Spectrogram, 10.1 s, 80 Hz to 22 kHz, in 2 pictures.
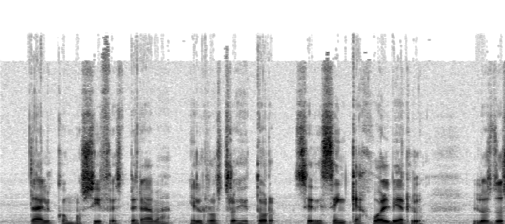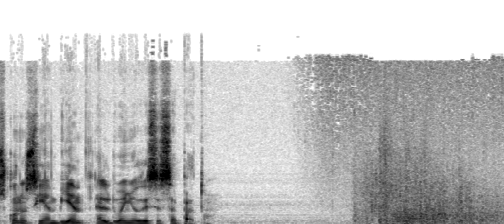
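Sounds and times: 
speech: 0.3 - 7.3
thunderclap: 8.2 - 10.0.

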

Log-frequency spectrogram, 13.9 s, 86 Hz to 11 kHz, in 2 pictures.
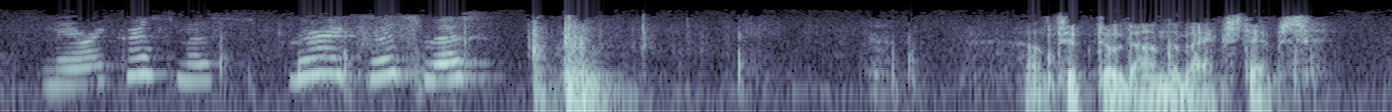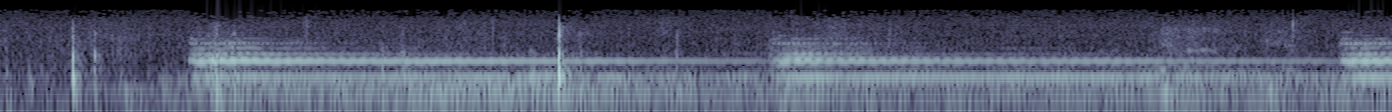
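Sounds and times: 
speech: 0.2 - 2.9, 5.1 - 6.7
clock chimes striking five: 7.9 - 13.9.

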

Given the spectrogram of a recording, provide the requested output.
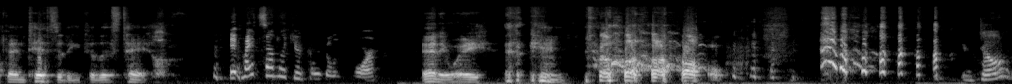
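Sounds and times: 
speech: 0.0 - 8.7, 9.6 - 10.1
laughter: 4.6 - 9.6
person coughing during a game session: 5.1 - 7.9.

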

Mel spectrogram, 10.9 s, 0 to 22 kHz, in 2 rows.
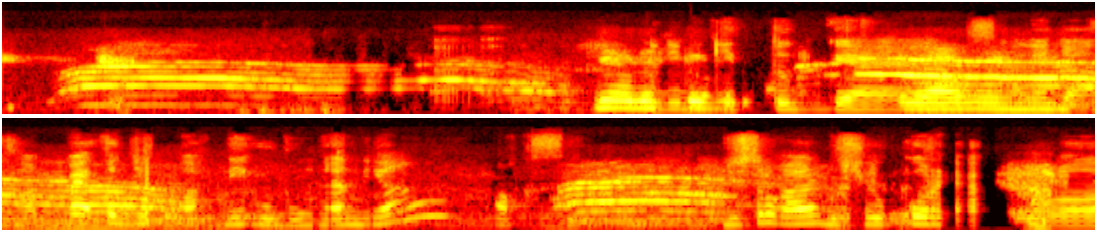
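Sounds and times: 
cat meowing: 0.0 - 3.0, 4.0 - 6.4, 8.2 - 9.2
speech: 3.0 - 10.9.

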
